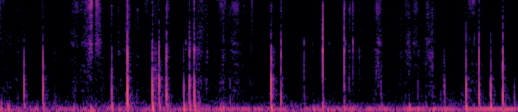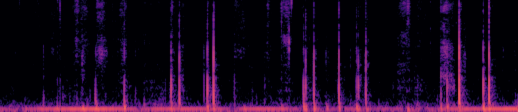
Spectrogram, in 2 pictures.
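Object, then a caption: Soft vinyl toy horse. Fingernails tap and scratch the face and body of a small yellow soft-vinyl Rody horse toy, likely hollow, held in the hands. Many sharp, dry clicks and short scratches come in quick succession, with very little ring. A steady low hum runs underneath throughout.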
